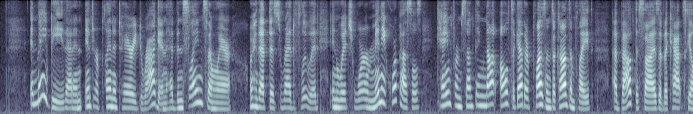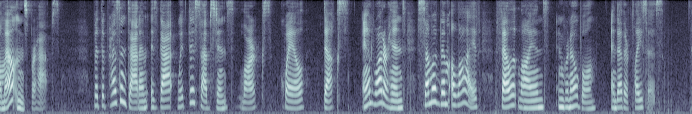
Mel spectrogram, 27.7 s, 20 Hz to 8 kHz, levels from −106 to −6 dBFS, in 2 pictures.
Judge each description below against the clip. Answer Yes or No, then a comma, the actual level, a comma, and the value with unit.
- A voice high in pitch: Yes, high, 205 Hz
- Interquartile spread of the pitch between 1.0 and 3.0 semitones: No, average, 5.3 semitones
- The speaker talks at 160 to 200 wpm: No, average, 140 wpm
